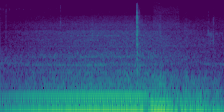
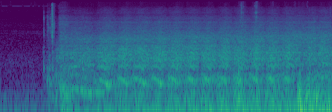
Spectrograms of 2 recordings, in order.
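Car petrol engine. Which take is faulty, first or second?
first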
